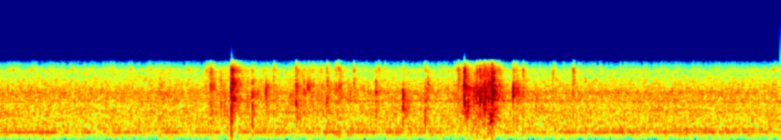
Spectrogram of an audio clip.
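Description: A few scattered bursts of light clicking and clattering, the loudest about five seconds in, over a steady low hum.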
